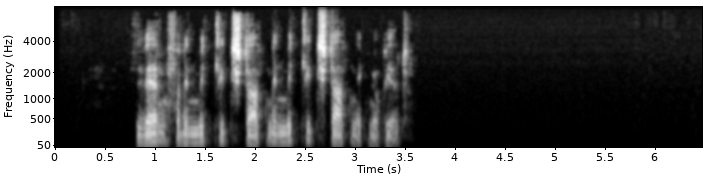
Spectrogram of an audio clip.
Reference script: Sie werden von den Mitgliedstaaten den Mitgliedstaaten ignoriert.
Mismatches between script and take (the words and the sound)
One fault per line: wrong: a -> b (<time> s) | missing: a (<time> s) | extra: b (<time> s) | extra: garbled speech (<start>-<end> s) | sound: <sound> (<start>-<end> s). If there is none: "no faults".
no faults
